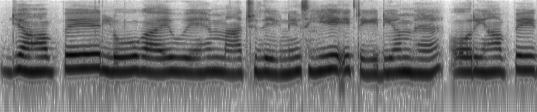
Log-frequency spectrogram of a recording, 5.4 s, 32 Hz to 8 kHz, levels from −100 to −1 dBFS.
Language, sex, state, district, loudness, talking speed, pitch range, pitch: Chhattisgarhi, female, Chhattisgarh, Rajnandgaon, -14 LUFS, 155 wpm, 225-250 Hz, 235 Hz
